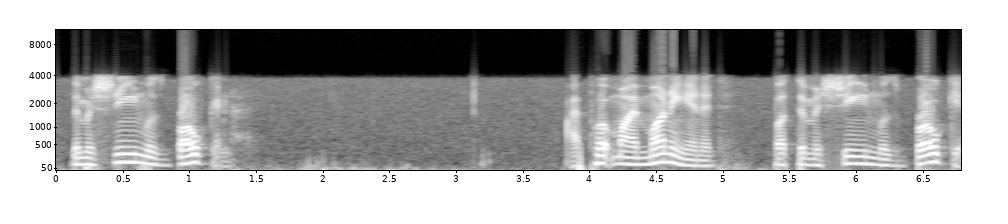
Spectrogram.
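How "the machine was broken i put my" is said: ordinary delivery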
